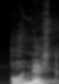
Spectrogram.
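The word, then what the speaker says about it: honest: एन का यूज़ करेंगे, क्योंकि इसका जो उच्चारण जो हो रहा है दोस्तों वो ऑनेस्ट हो रहा है, यानी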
